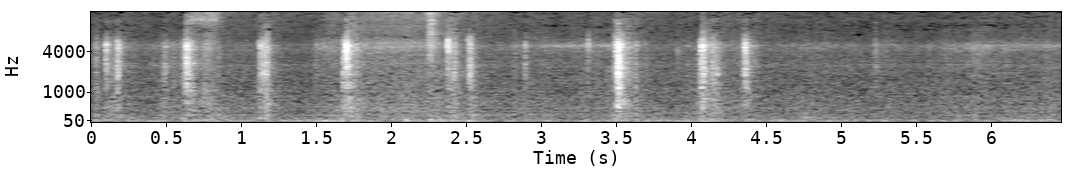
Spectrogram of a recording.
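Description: Brown colored pencil scratching on drawing paper in short strokes: about a dozen irregular, sharp, scratchy ticks, stopping about four and a half seconds in.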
